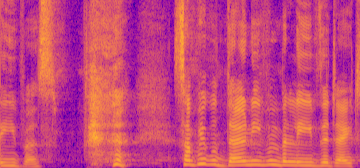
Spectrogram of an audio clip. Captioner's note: laughs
